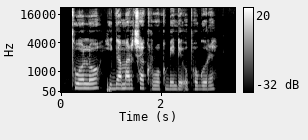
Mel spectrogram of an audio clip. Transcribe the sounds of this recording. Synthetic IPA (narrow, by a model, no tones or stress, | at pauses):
t̪ʰwolohiɡamart͡ʃakrwɔkbendeʔopʰoɡoɾe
